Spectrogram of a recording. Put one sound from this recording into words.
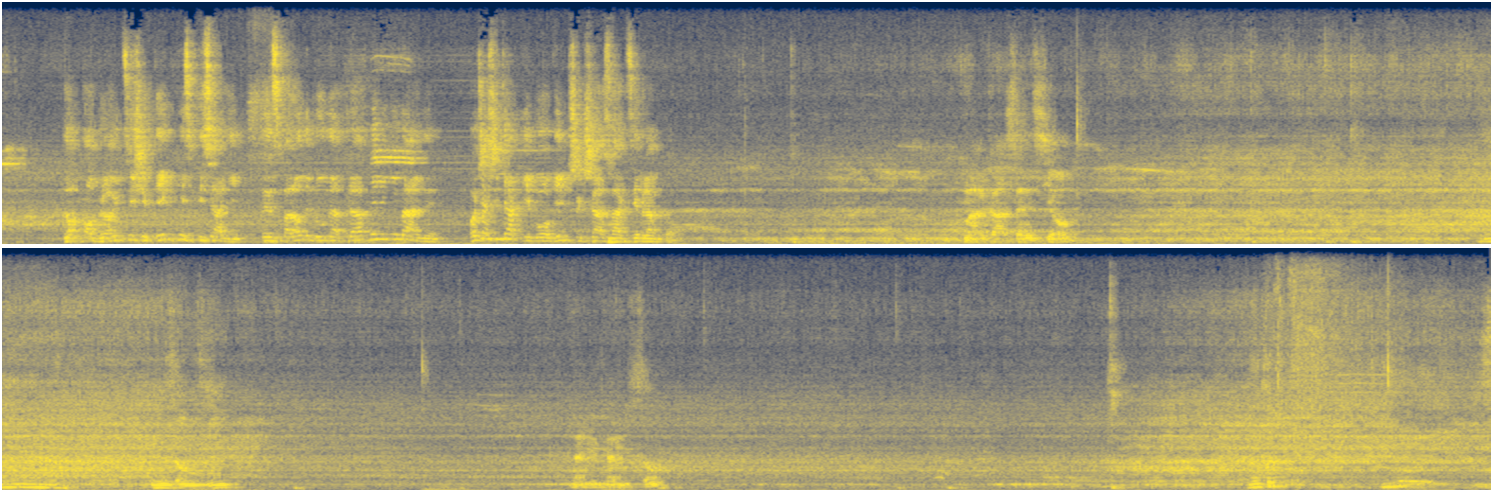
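A stadium crowd cheers and roars through a television speaker.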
